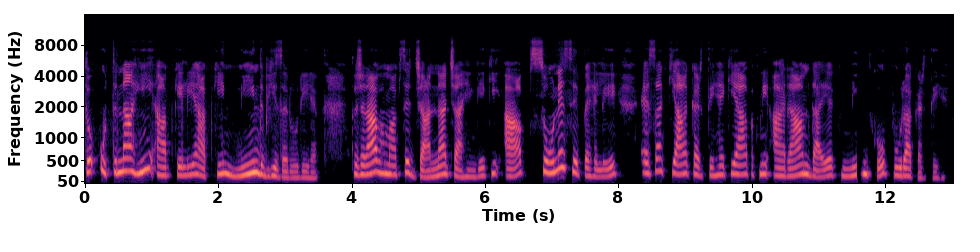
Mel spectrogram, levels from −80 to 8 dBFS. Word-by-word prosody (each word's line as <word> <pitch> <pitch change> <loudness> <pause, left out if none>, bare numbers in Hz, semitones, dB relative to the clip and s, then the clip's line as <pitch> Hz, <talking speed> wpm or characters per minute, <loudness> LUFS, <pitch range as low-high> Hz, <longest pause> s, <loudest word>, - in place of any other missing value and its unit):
तो 250 - +6 0.2
उतना 245 +2 +4
ही 280 +7 +5 0.2
आपके 175 +1 -3
लिए 185 +3 -2
आपकी 210 +7 -2 0.2
नींद 210 +6 +6
भी 170 +1 0
ज़रूरी 130 0 -7
है, 120 -1 -10 0.5
तो 205 - -1
ज़नाब 205 +5 +5
हम 215 -2 +3
आपसे 200 +5 0 0.2
जानना 150 +8 +1
चाहेंगे 150 0 -4
कि 220 0 -5 0.2
आप 230 +9 0
सोने 255 +7 +3
से 275 -9 0
पहले, 160 +3 -4 0.5
ऐसा 245 +5 -3
क्या 220 -3 +2
करते 175 -2 -4
हैं 190 - -3
कि 220 - -1
आप 205 - -6
अपनी 210 +2 -3 0.2
आरामदायक 170 -1 -1
नींद 185 +6 -2
को 175 +5 -1
पूरा 175 -2 0
करते 125 +1 -14
हैं? 120 0 -19
190 Hz, 155 wpm, -23 LUFS, 160-220 Hz, 0.5 s, तो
